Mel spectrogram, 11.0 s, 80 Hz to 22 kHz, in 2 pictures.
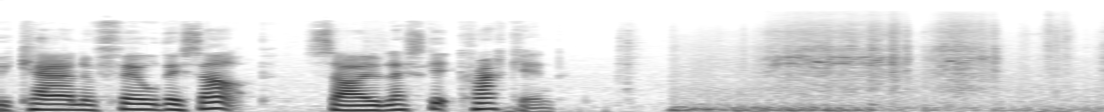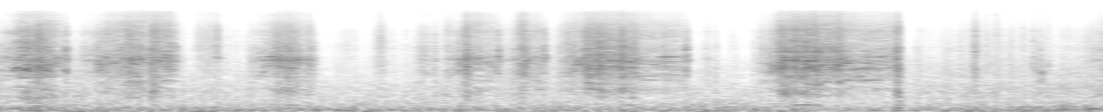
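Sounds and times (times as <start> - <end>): chainsaw cutting branches: 3.4 - 11.0
foliage rustling: 3.4 - 11.0.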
